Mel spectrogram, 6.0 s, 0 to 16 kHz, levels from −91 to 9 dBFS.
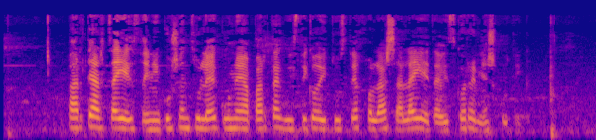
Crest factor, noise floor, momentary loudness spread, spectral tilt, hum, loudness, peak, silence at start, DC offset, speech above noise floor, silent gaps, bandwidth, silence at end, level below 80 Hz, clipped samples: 22 dB; -43 dBFS; 21 LU; -2.5 dB/octave; none; -22 LUFS; -2 dBFS; 0.1 s; under 0.1%; 21 dB; none; 11.5 kHz; 0.4 s; -62 dBFS; under 0.1%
